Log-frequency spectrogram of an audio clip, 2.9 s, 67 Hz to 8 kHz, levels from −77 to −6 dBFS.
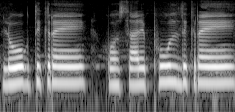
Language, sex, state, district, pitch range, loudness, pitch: Hindi, female, Madhya Pradesh, Bhopal, 225-235 Hz, -15 LUFS, 235 Hz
